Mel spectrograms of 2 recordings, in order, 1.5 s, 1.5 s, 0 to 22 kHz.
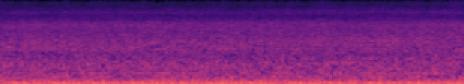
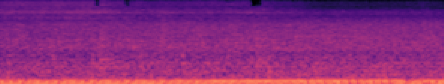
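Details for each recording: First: Suzuki Grand Vitara (fuel-injected) converted to run on LPG from a 3 kg cylinder through a high-pressure regulator, idling on gas at a normal 900 rpm: low, steady, even hum with no misses or knocks. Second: 2008 Suzuki Grand Vitara (injection) converted to LPG, idling on gas: steady low rumble fades and dies within about a second as the gas tap is shut, a fuel-starvation stall.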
